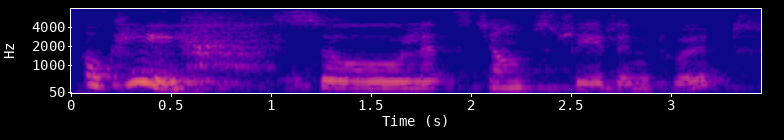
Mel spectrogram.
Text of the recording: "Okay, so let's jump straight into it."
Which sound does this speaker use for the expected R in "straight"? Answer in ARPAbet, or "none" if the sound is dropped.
R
